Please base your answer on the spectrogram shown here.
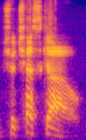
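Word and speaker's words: Ceaușescu: along with East Germany I guess uh Nikolai chesco go ahead everybody say his name chesca good um he is the head of the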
